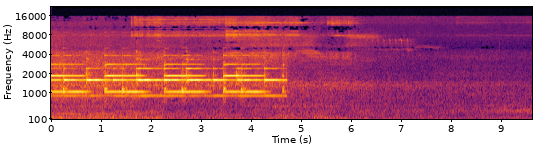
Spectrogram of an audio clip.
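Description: Electronic warning bell of an AŽD 97 level crossing sounding its repeating multi-tone chime about once a second, then cutting off about five seconds in as the crossing clears. Under it the low rumble of the departing DLB RegioSprinter diesel railcar fades away during the first two seconds.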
